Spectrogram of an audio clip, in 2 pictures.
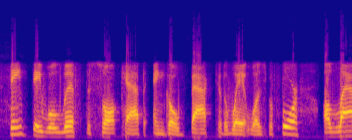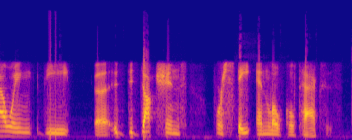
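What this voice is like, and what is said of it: Northeastern US accent. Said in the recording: “I could tell your accent. you're one of us up here in the Northeast”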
